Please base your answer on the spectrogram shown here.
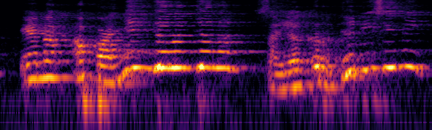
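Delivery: high, loud indignant shout; wife angry again. Acted. Wife defending her work in Dubai, loud indignant yelling. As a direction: throw his words back in his face. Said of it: "Istrinya marah lagi".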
